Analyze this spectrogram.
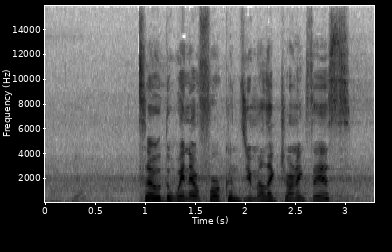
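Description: A woman speaks with animation into a handheld microphone over loudspeakers.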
